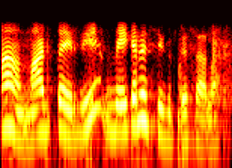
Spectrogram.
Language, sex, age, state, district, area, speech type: Kannada, female, 18-30, Karnataka, Davanagere, rural, conversation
